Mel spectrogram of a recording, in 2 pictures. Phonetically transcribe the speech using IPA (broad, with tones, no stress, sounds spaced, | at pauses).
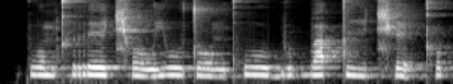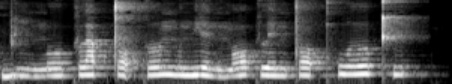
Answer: k w o˨˩ m kʰ r eː˧ t͡ɕʰ oː˩˦ w j uː˨˩ t oː˩˦ ŋ kʰ w uː˨˩ b u˥˩ ʔ b a˦˥ ʔ t iː˨˩ t͡ɕʰ e˨˩ ʔ kʰ o˨˩ k̚ b iː˨˩ ŋ oː˧ k l a˥˩ p̚ t ɔ˨˩ ʔ k ɤː˥˩ ŋ u˦˥ n j e˨˩ n ŋ ɔː˥˩ k l eː˧ ŋ t ɔ˦˥ ʔ kʰ w ɤː˥˩ kʰ i˦˥ t̚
